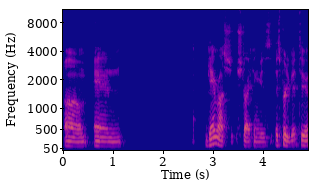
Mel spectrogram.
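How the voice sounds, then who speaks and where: A man mumbles at a fairly low pitch. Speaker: MMA podcast host. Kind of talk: solo podcast recap. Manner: mumbling; hesitant, many fillers.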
